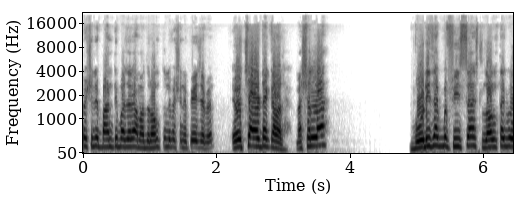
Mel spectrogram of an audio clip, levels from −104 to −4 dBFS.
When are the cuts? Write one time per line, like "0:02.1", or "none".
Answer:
none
